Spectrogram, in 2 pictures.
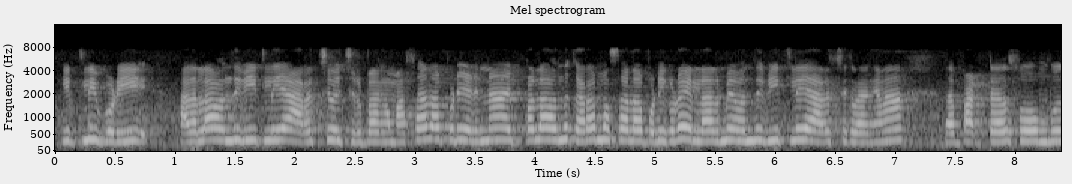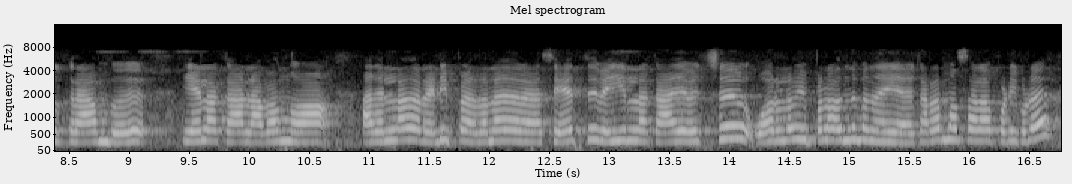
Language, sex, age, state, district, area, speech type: Tamil, female, 60+, Tamil Nadu, Mayiladuthurai, urban, spontaneous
